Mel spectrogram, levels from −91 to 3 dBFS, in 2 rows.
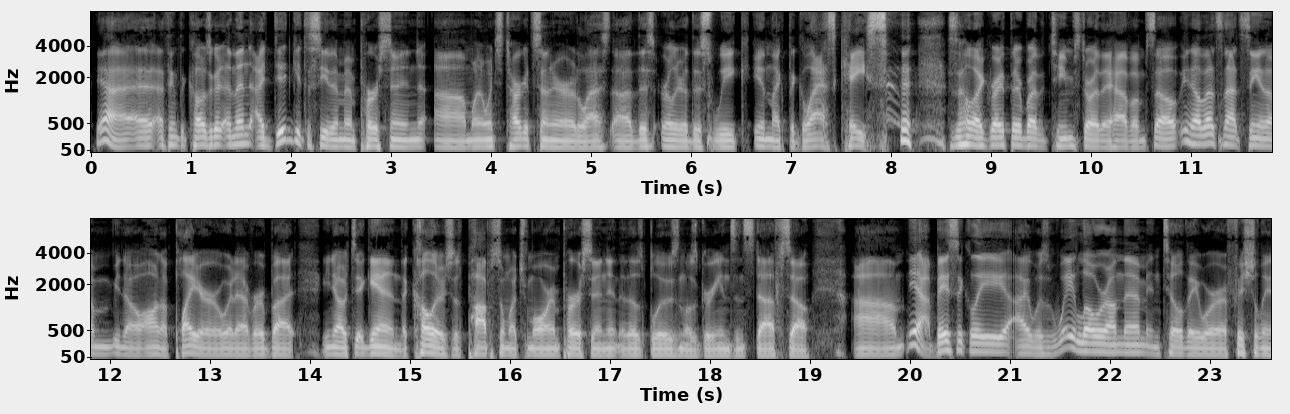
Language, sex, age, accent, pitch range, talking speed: English, male, 30-49, American, 85-105 Hz, 240 wpm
